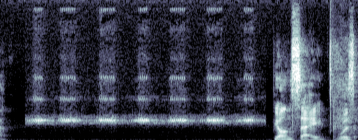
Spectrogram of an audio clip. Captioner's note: crickets chirp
